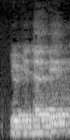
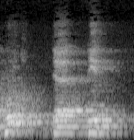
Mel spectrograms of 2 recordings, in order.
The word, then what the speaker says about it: Bujdadin: Jadi Abi Abdillah itu kata orang Abu Abdurrahman Sauban ibni Yujdadin maula Rasulullah sallallahu alaihi wasallam. Yujdadin. Dataibnya bitamil muhadah, jamaatan matitik 1 bu wadalil muhmalatil ula. wa sukunil jim bainahuma. Jadi bacanya bujdadin.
